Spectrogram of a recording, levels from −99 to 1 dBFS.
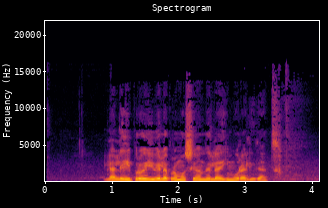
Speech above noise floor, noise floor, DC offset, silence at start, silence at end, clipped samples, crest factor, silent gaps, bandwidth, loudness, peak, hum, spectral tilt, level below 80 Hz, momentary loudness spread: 40 dB; -63 dBFS; under 0.1%; 0.9 s; 0.55 s; under 0.1%; 16 dB; none; 14 kHz; -24 LUFS; -8 dBFS; none; -6 dB/octave; -70 dBFS; 12 LU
